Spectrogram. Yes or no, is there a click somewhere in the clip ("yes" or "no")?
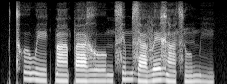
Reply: no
